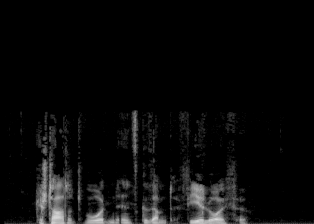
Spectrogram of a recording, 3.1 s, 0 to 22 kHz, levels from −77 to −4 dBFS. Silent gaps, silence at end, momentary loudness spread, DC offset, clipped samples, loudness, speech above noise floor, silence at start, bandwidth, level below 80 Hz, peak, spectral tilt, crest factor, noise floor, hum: none; 0.7 s; 18 LU; under 0.1%; under 0.1%; -23 LUFS; 36 dB; 0.35 s; 11.5 kHz; -46 dBFS; 0 dBFS; -5.5 dB/octave; 24 dB; -59 dBFS; none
